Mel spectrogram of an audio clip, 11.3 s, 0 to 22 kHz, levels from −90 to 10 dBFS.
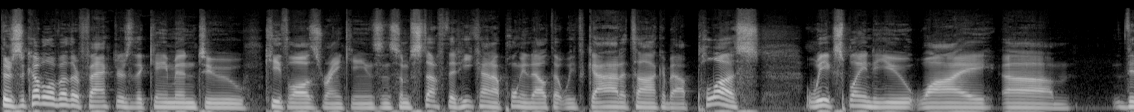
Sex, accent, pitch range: male, American, 115-145 Hz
